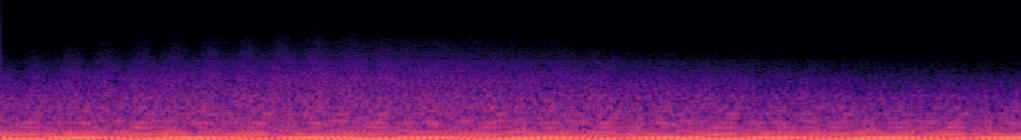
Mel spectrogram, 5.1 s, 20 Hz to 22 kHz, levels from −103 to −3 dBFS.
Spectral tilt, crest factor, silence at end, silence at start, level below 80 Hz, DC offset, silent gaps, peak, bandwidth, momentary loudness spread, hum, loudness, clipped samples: -11 dB/octave; 10 dB; 0 s; 0 s; -38 dBFS; under 0.1%; none; -24 dBFS; 3.6 kHz; 2 LU; none; -36 LUFS; under 0.1%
